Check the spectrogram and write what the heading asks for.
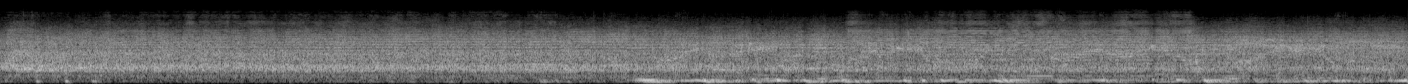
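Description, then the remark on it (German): A football stadium crowd roars in sustained, loud cheering after Leonardo Manzi scores from a cross for a 1-0 lead, a dense wall of voices with rhythmic chanting and whoops rising in the second half. “Leonardo Manzi der Rest war Jubel.”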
